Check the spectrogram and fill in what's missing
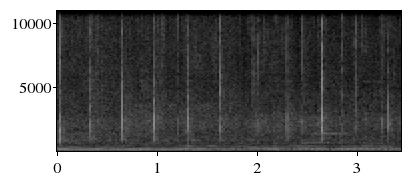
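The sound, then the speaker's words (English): An audience claps in a steady, rhythmic beat, a round of applause for Jesus in the morning, about a dozen crisp sharp claps over a low sustained musical drone, fairly quiet with no voices. “Let's give Jesus a big round of applause this morning.”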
